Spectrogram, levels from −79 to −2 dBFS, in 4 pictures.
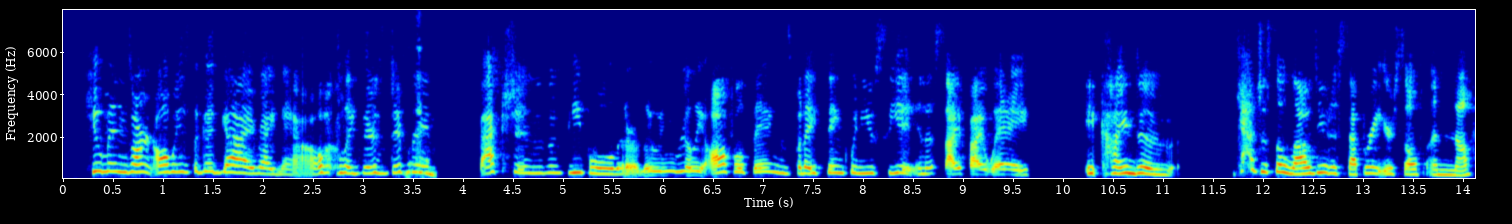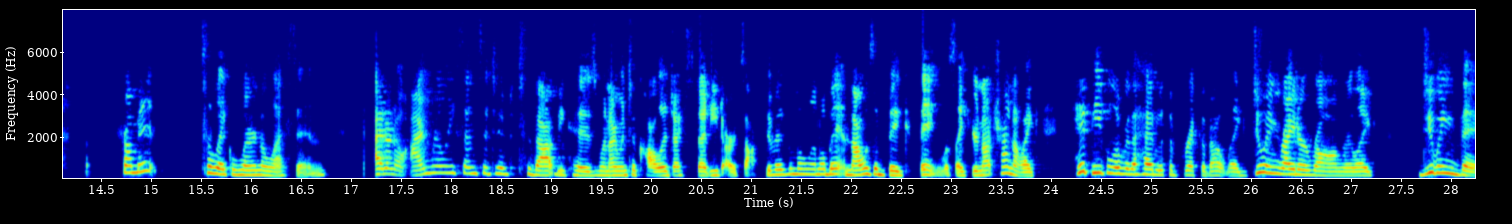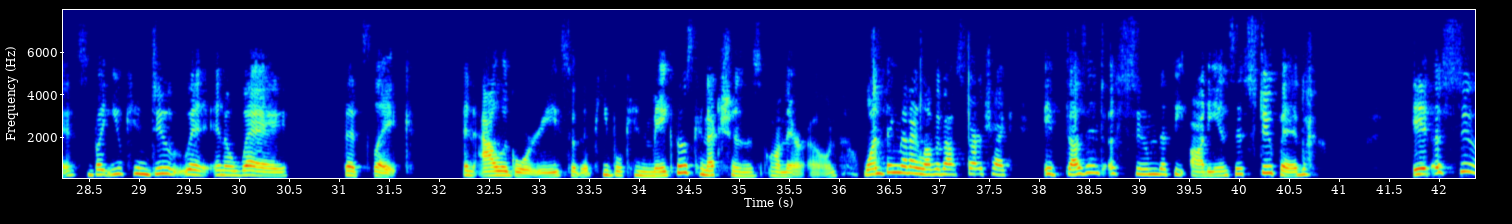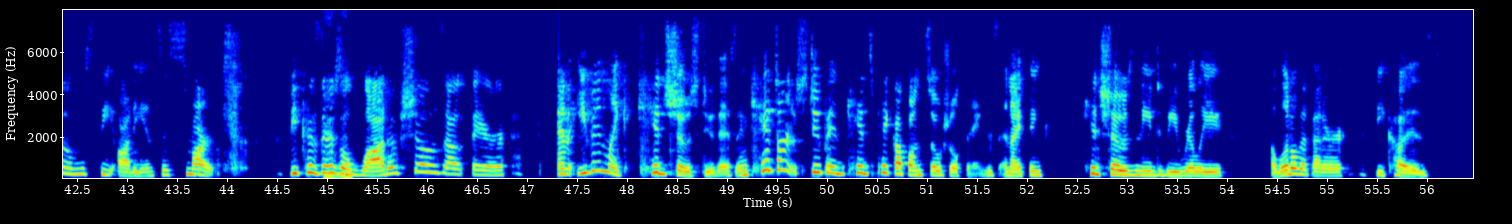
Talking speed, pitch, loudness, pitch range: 200 wpm, 250 Hz, -26 LUFS, 205-300 Hz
